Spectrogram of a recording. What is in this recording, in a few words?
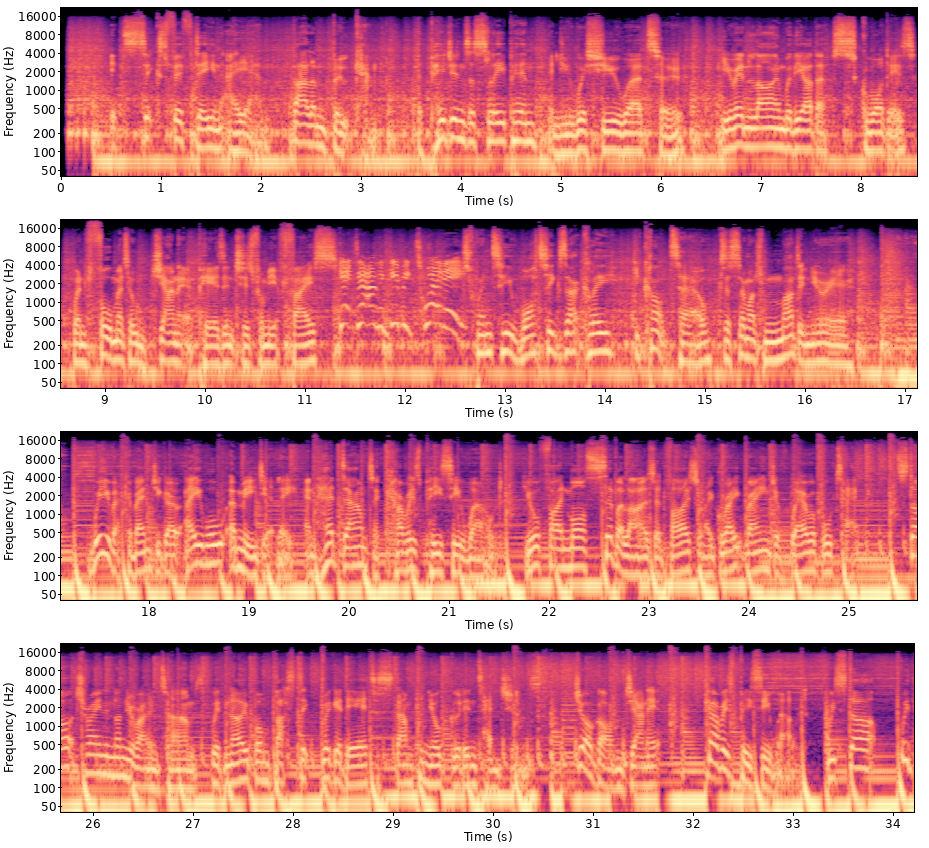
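Commercial Reel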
